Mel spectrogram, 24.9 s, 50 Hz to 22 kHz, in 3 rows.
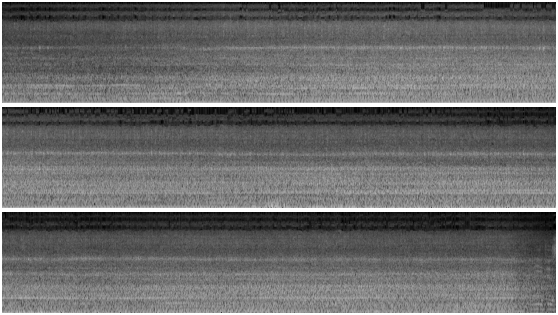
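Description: Scania V8 truck engine running steadily, a deep low rumble with a constant mechanical hum that holds at an even, fairly loud level from start to finish.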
